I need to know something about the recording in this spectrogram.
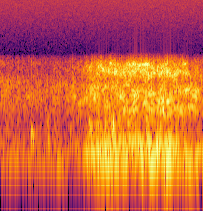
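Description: Street traffic: a motor vehicle's engine hum and road noise, quiet at first, then louder from about a second in as a pickup truck comes close.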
